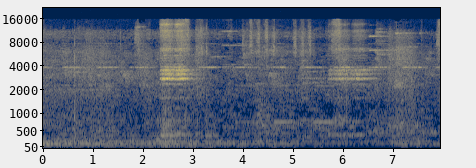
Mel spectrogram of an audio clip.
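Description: A pen taps against the inside of an ink pot.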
